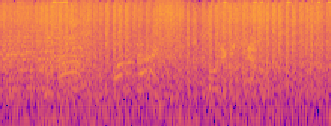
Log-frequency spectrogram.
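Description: Dense, steady gunfire from the Vietnam trench warfare in Call of Duty Black Ops, loud and continuous with rapid automatic bursts layered over one another and no gaps, heard alongside game effects.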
